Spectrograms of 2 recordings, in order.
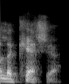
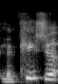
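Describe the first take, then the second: First: Lakesha with a short e, "luh-KESH-uh"; Lakesha, stressed on a short "KESH"; KESH pronunciation. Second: Lakeisha with a long ee, "luh-KEE-shuh"; Lakeisha, stressed on a long "KEE"; KEE pronunciation. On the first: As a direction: say the middle of Lakesha to rhyme with "mesh". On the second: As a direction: say the middle of Lakeisha as "key". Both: Shown as a demonstration. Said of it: "is it Lakeisha or Lakesha".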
